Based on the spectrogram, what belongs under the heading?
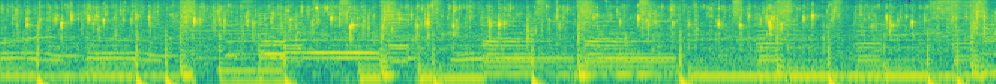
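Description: Eggplant pieces sizzling in hot oil in a wok, with scattered crackles, under background music with a steady beat.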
